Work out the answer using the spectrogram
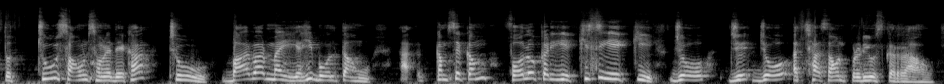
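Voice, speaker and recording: A man's voice: sits high, sing-song, moderate pace, hardly any pauses. A man with an Indian accent teaching an English lesson, drilling words by repeating them and often checking in with "right?". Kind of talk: bilingual classroom lesson.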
